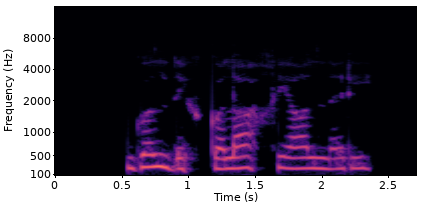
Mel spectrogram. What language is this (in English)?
Pashto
